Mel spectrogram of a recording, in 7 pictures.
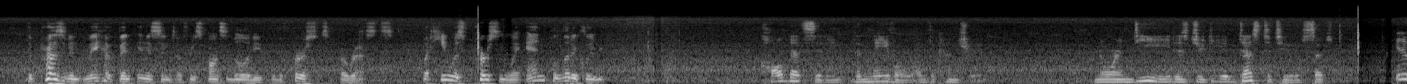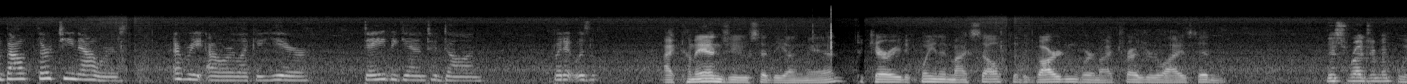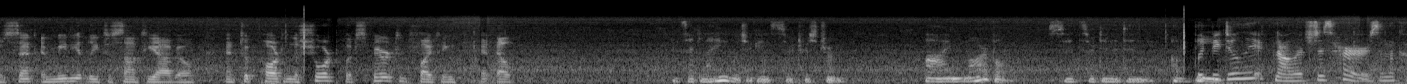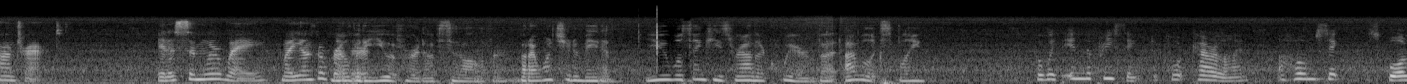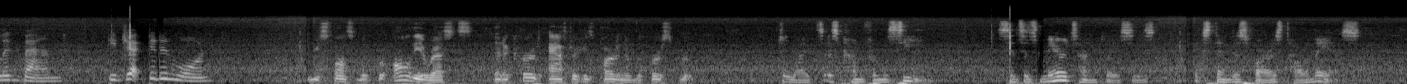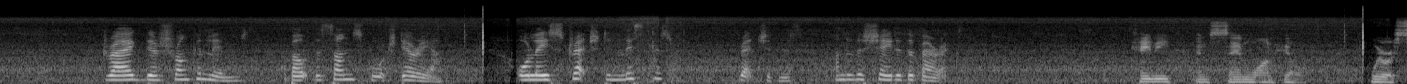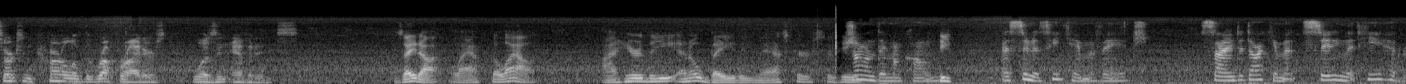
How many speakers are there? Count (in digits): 9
